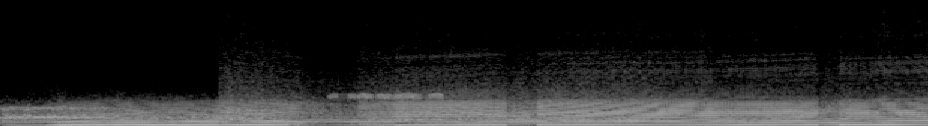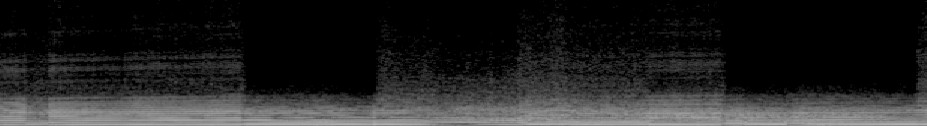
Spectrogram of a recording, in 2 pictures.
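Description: A racing car engine roars loudly, rising in pitch and dropping briefly at each gear change.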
